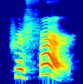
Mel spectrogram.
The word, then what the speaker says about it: prefer: uh D would prefer pre fur prefer the stress of this word is on fur prefer prefer meet m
